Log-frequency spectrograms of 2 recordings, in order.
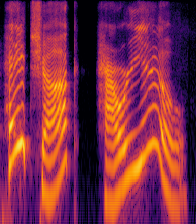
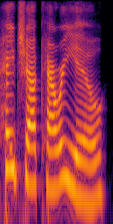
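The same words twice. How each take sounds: First: It is said with the Peanuts characters' inflection. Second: It is said with ordinary, plain inflection.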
